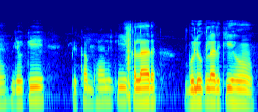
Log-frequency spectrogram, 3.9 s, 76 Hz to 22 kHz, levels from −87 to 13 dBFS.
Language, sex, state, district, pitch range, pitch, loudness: Hindi, male, Jharkhand, Ranchi, 120-130 Hz, 125 Hz, -19 LUFS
